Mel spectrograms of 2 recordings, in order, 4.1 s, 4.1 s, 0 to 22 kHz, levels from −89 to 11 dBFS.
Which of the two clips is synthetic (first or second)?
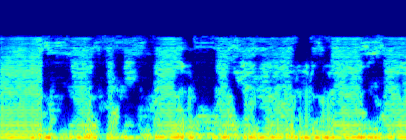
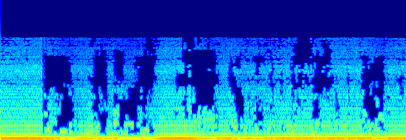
first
